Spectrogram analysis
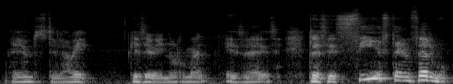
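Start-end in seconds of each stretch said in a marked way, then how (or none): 3.4-4.5 "sí" raised and firm; certain, stressed "sí". Shown as a demonstration. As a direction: hit "sí" high with certainty. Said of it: "ya tiene la seguridad".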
